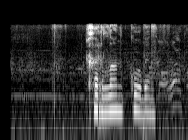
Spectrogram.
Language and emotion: Russian, neutral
